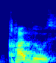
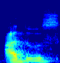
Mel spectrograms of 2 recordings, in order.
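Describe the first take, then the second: First: It starts with a deep q sound. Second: It starts with a glottal stop. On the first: "a qa in the back of the throat" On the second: "it becomes a glottal stop"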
